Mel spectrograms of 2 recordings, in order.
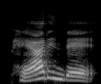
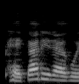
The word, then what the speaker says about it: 배알: 네, 답은 배알인데 배갈이라고 읽으신 분 없나요? 자, 높거나 존경하는 사람을 찾아가는 걸 우리가 배알이라고 합니다. 벨알이라고 읽으셔야 돼요. 갈 발음 아니에요.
